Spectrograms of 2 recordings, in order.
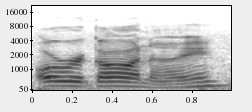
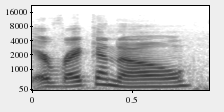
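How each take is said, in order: First: The word is said in a non-American accent. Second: The word is said in an American accent. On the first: "instead of saying oregano" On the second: "turn American"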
